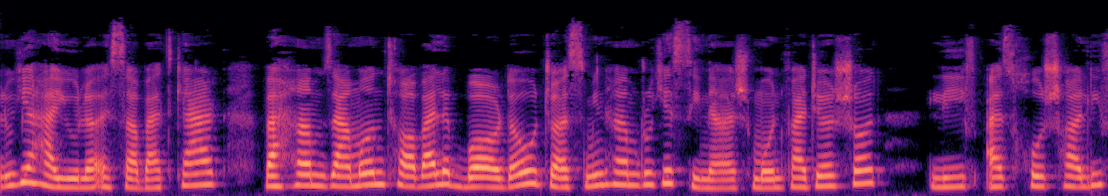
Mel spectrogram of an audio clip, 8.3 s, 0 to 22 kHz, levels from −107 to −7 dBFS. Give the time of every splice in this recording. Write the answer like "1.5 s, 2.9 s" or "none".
none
